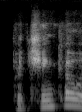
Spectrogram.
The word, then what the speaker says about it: Pachinko: There's a Pachinko, is how it's pronounced, that game, which is based on that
